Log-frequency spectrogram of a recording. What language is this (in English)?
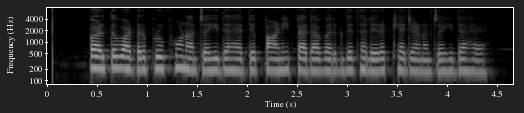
Punjabi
